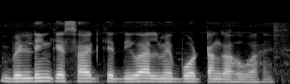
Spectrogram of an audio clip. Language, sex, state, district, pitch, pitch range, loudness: Hindi, male, West Bengal, Alipurduar, 135 Hz, 125-145 Hz, -16 LUFS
